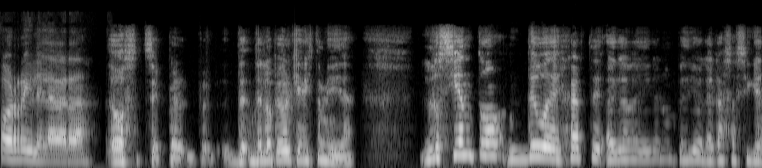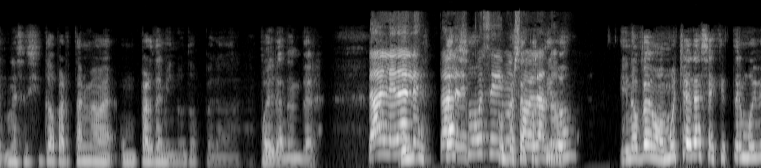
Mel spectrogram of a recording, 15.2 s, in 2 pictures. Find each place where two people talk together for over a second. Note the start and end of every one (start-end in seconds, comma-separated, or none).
11.6-13.3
